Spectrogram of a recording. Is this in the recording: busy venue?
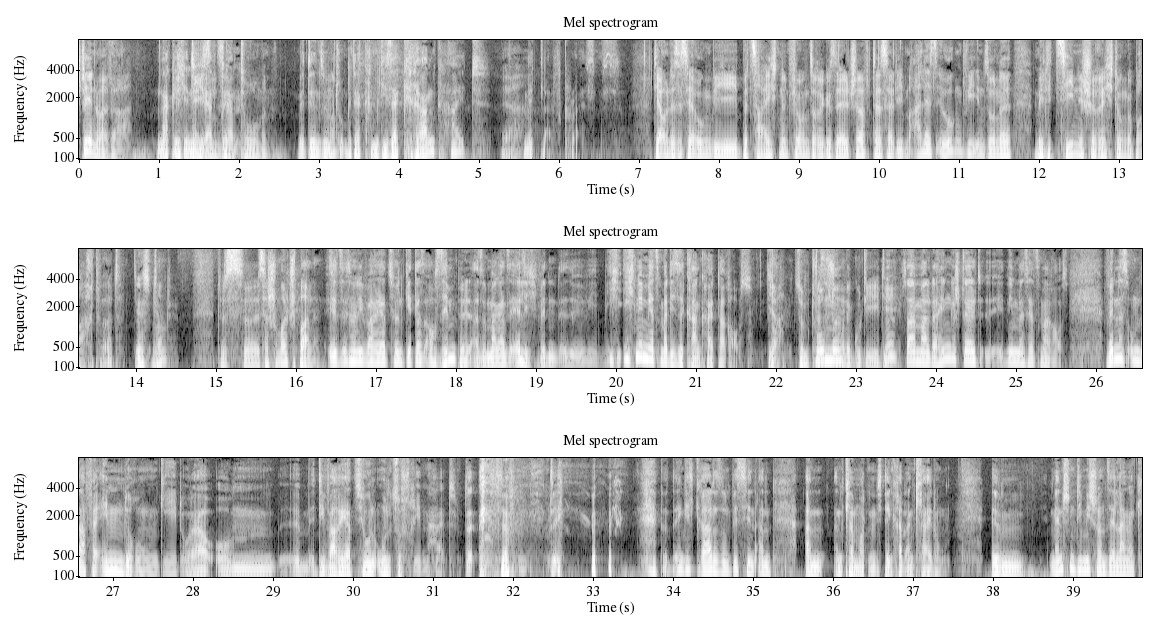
no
